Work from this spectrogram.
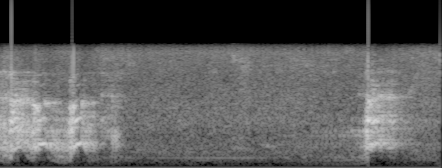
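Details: English Springer Spaniel letting out a quick cluster of three rough barks, then a pause and one more bark.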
